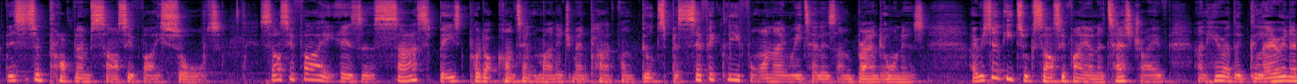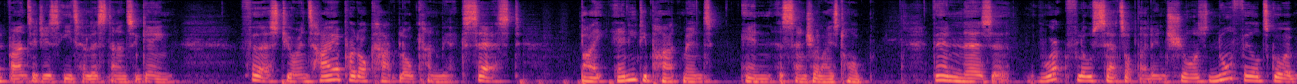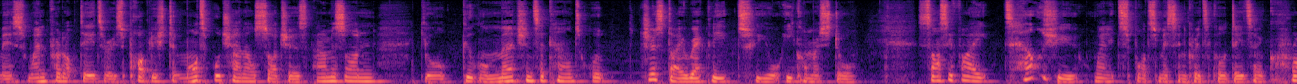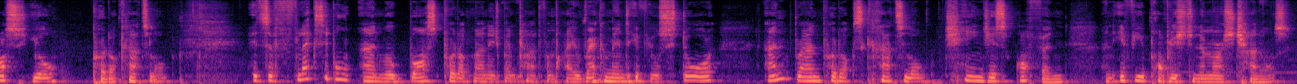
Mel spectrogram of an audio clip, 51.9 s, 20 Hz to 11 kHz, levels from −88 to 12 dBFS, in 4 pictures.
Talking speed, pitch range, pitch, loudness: 150 wpm, 125-165 Hz, 140 Hz, -19 LUFS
